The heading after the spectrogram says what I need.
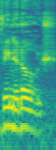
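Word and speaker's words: vinha d'alhos: My mom always called it vingadage, which that's what we thought it was called growing up, but not till I got older that I learned the pronunciation of that, which is vingadage, which is close.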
